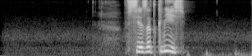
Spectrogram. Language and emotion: Russian, angry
